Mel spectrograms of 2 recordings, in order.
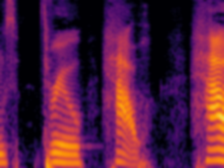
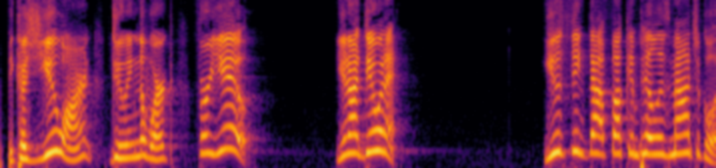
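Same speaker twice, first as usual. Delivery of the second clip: loud and much higher, hammering it home; forceful shout; 9 semitones higher, 7 dB louder than usual. Real, not acted. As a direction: coach shouting at clients that they aren't doing the work, rising to a furious shout. Coach scolding antidepressant users.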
